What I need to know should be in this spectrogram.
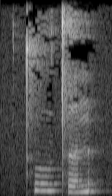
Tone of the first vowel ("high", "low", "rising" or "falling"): high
